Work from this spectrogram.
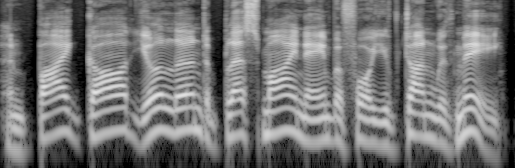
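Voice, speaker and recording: A man's voice: on the high side, a little slow, dry recording, clean studio sound, pitched above the performer's own voice. A man reading a story aloud, voicing a boastful, swaggering young male convict who leads a plot. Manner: boastful, coarse, excitable.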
